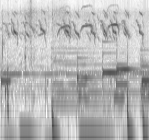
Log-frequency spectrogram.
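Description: Turkey chicks hatched under a hen peep in shrill, rising and falling chirps, several overlapping calls close by, broken by a few low clucks and short thumps.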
